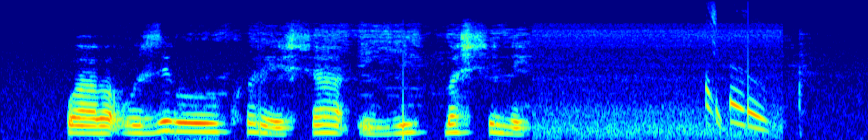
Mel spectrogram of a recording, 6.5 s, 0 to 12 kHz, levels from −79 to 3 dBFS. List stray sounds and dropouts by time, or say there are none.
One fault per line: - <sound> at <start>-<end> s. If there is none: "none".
- chirp at 5.3-5.8 s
